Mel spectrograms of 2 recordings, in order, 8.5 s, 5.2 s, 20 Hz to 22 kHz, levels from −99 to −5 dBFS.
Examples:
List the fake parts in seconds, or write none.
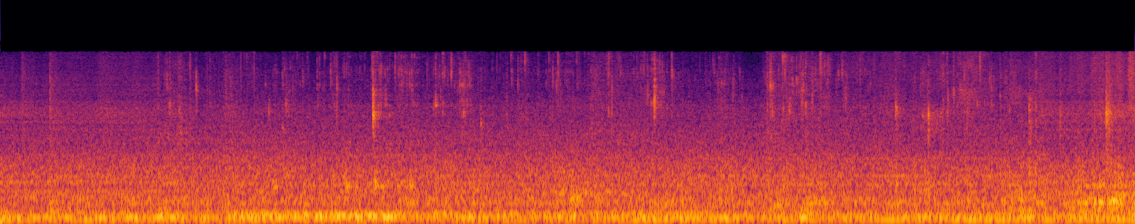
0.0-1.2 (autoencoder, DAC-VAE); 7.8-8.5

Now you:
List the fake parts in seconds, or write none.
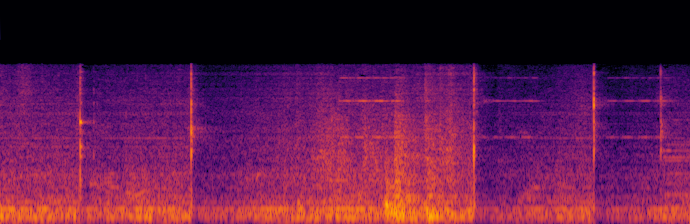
1.4-2.5 (autoencoder, DAC-VAE); 3.1-3.7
